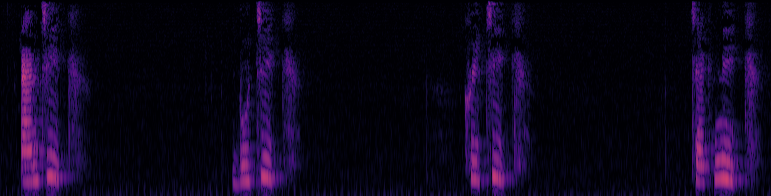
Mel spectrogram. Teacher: the word ends with i-q-u-e we stress the suffix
